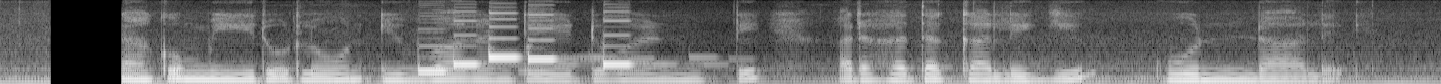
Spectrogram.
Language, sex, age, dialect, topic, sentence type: Telugu, female, 18-24, Telangana, banking, question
